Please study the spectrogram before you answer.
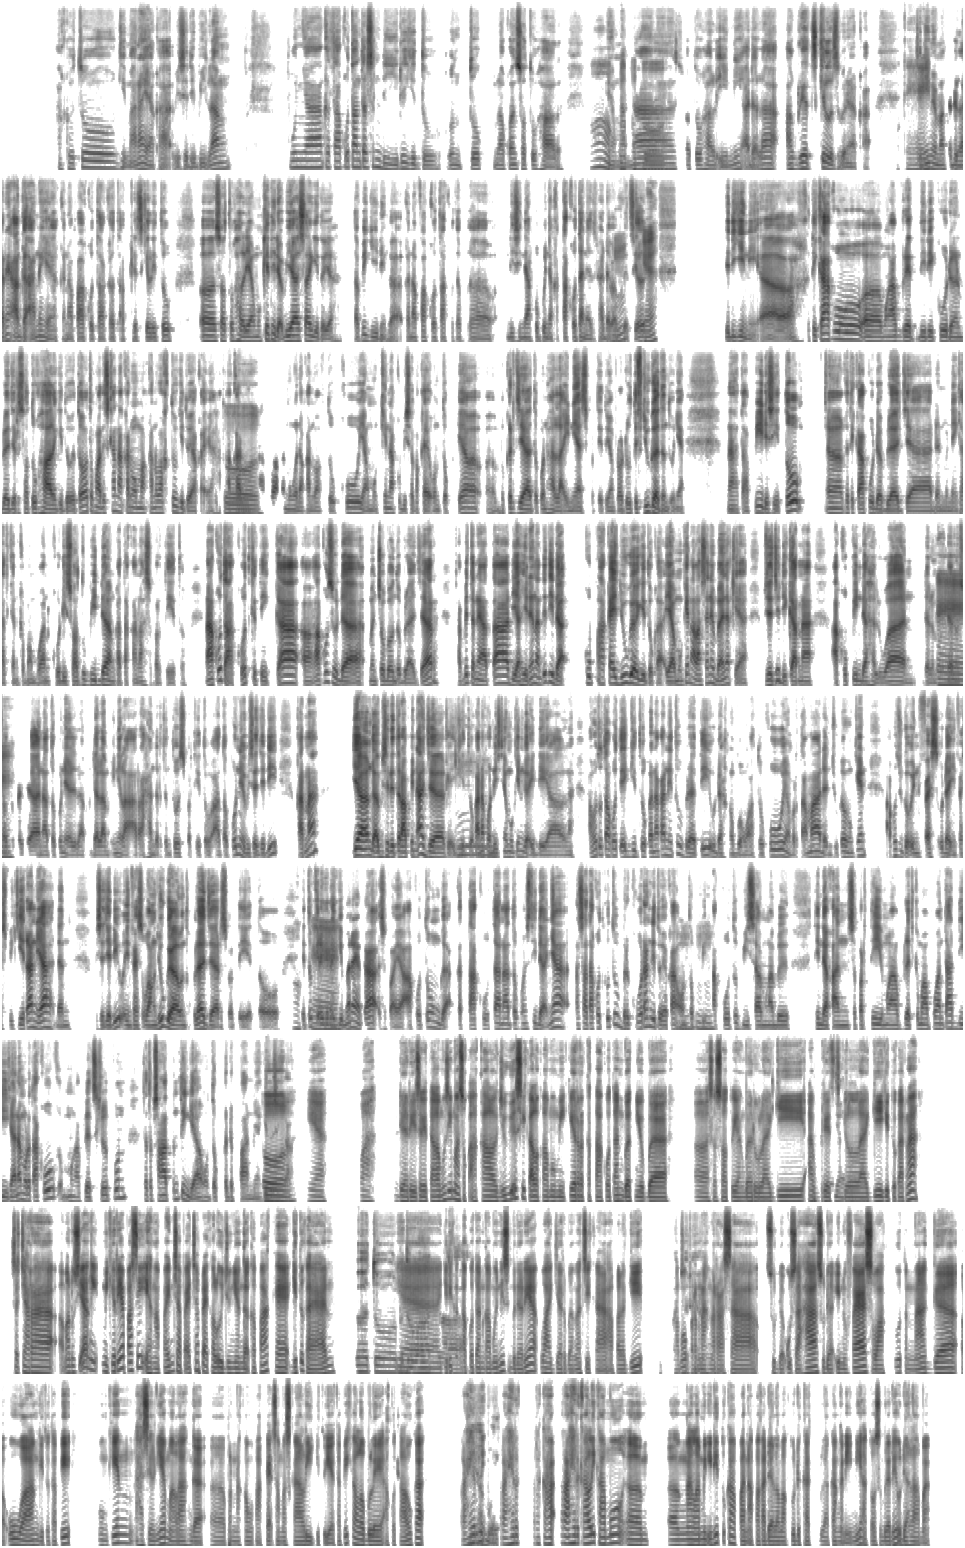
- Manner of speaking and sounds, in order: in English: "upgrade skill"; in English: "upgrade skill"; in English: "upgrade skill"; in English: "invest"; in English: "invest"; in English: "invest"; in English: "skill"; in English: "skill"; in English: "invest"
- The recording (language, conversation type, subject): Indonesian, advice, Bagaimana cara saya tetap bertindak meski merasa sangat takut?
